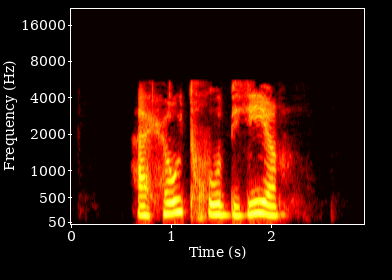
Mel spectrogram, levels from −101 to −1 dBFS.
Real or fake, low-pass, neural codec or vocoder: real; 5.4 kHz; none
